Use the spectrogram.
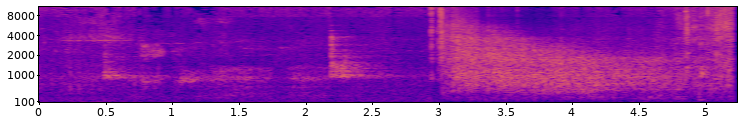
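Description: A single loud gunshot during a Wisconsin turkey hunt booms out after a few quiet seconds of outdoor ambience and faint bird calls, its roar lingering and echoing across the field.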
